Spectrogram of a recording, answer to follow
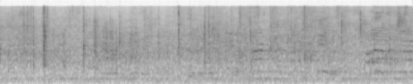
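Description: Ice hockey game sound in an indoor rink: a steady wash of skates on the ice and indistinct spectator voices, with a couple of sharp stick-and-puck clicks in the first second.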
